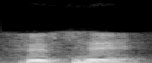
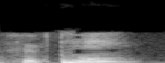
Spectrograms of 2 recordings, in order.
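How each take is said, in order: First: "fifty" with only FIF stressed; stress on first syllable. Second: "Fifteen" unexaggerated, both syllables stressed. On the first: Teacher contrasting numbers for students, "fifty" stressed on first syllable only. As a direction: hit FIF, let "ty" fall away in "fifty". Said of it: "只是在第一个音节上有重音". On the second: Teacher contrasting numbers for students, "Fifteen" stressed on both syllables. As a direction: keep TEEN stressed in "Fifteen", ending on the n. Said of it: "我们就按照正常规则来读行了". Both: Shown as a demonstration.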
